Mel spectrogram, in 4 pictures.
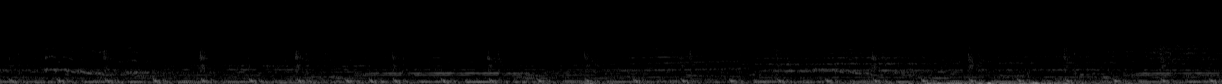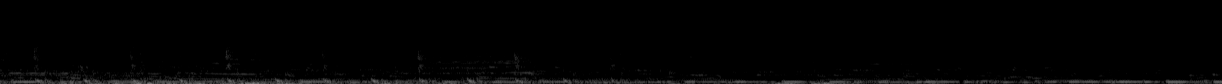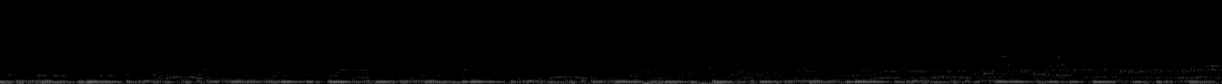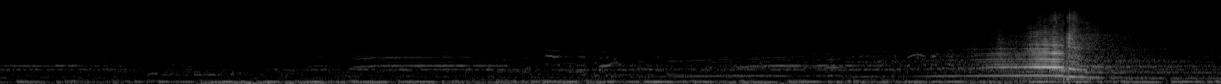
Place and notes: Towcester, UK - british motorcycle grand prix 2022 ... moto two ...
british motorcycle grand prix 2022 ... moto two free practice three ... zoom h4n pro integral mics ... on mini tripod ... plus disco ...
